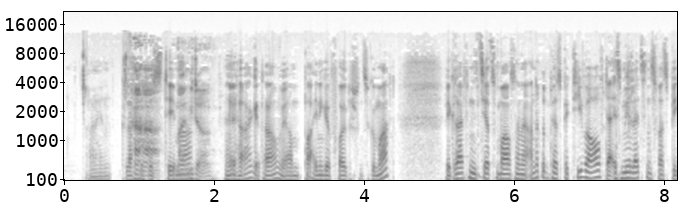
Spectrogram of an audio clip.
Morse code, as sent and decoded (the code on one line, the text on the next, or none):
none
